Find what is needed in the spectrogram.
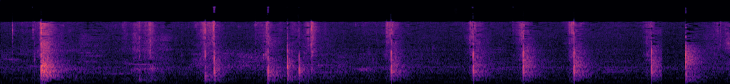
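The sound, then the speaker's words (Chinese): A kitchen knife chops red carrots on a cutting board: a dozen or so sharp, crisp strikes, a few quick ones bunched together early, then evenly spaced, loud, with no voices. “现在我们切红颜色的胡萝卜。”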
